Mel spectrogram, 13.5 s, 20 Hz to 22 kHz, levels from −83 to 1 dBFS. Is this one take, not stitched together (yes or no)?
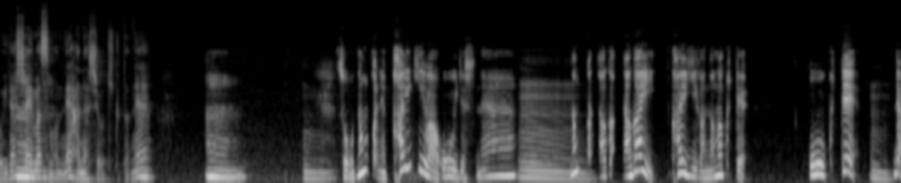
yes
